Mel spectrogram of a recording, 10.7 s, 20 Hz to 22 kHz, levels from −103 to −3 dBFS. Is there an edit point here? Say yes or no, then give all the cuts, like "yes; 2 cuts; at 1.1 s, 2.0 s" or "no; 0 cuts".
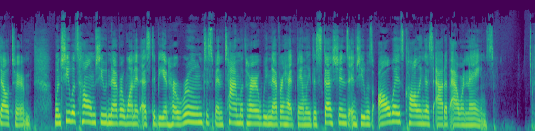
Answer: no; 0 cuts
